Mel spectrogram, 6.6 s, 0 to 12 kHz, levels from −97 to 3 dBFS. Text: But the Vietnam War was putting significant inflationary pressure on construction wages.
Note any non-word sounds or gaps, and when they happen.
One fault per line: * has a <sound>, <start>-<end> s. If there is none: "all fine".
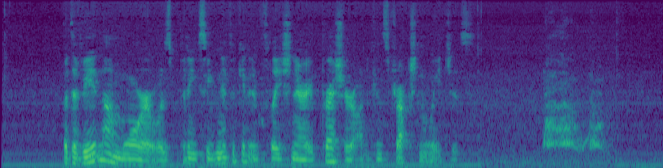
* has a bark, 5.4-6.2 s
